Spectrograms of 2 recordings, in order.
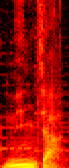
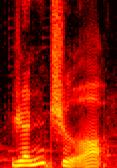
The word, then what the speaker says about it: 忍者: It's a little difficult because it's two third tones.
